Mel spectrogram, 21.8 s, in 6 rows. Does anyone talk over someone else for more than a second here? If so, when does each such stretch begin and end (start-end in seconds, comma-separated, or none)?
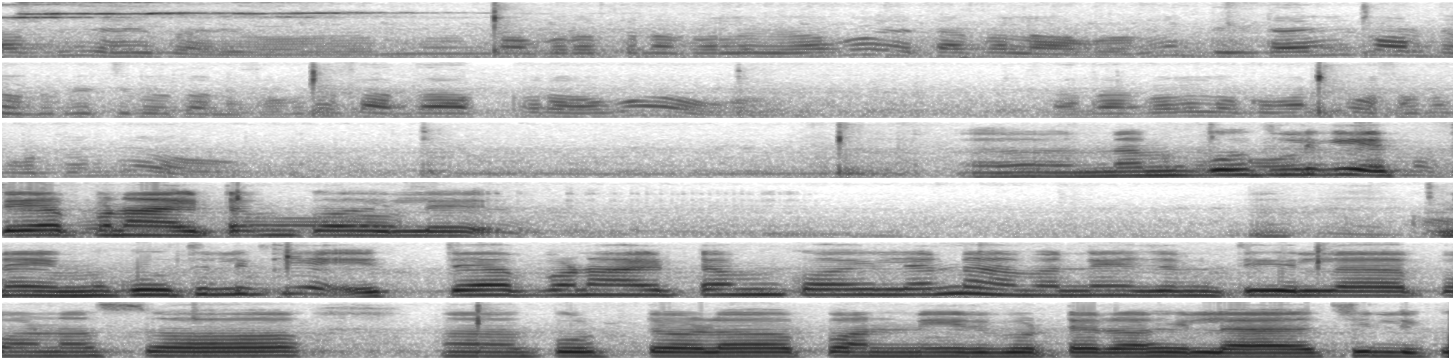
10.1-12.1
